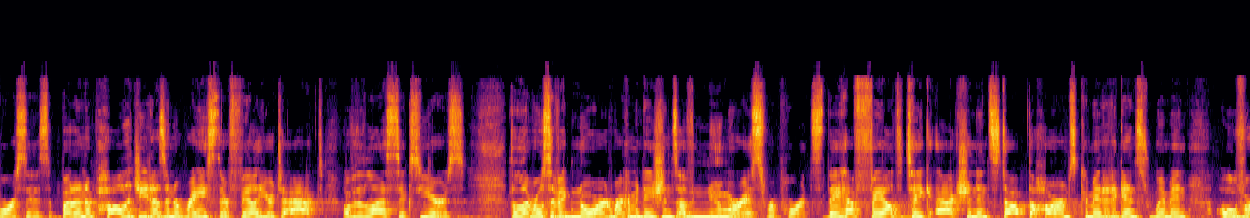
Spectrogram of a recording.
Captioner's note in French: voix de l'interprète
